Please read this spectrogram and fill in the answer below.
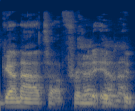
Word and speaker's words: Kanata: And it's actually pronounced Ganata. It's actually a Six Nations word where the word Canada comes from.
